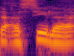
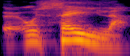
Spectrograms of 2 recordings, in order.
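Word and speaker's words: عسيلة: Is Usayla, not Asila. It is Usayla.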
